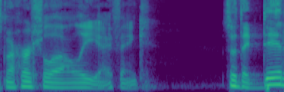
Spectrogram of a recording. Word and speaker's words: Mahershala Ali: It's Mahershala Ali, I think.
